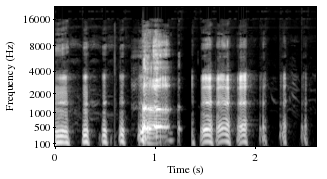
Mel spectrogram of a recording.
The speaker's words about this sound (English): The whole burping in the middle, like that he did in, uh-huh, in the Doc and Marty thing, yeah, that happened on accident while he was recording Doc's vocals.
